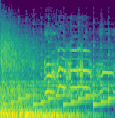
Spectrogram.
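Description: A rooster crows once, starting about a second in. Under it, the rumble of an explosion sound effect fades out, and a light plucked-note jingle plays.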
